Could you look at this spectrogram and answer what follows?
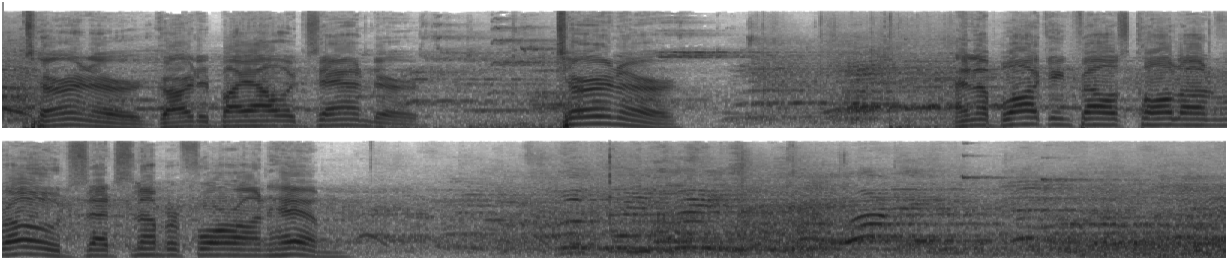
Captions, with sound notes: Turner guarded by Alexander. Turner (whistle blows) and a blocking foul's called on Rhodes, that's number four on him. (crowd talking)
